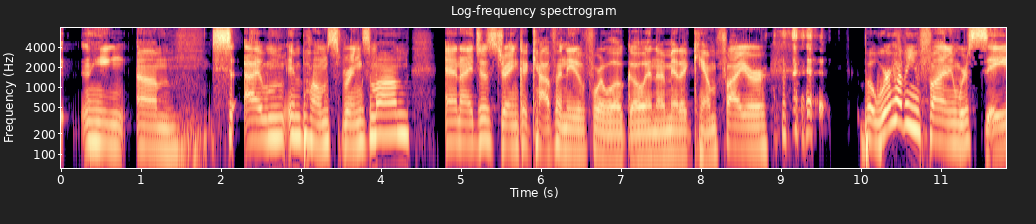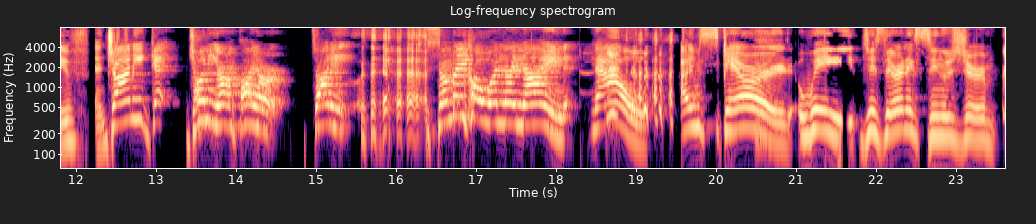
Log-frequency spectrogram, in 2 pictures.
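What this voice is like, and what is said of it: Acts like a drunk person. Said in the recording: “do your best impression of a drunk person stumbling around a bonfire”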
